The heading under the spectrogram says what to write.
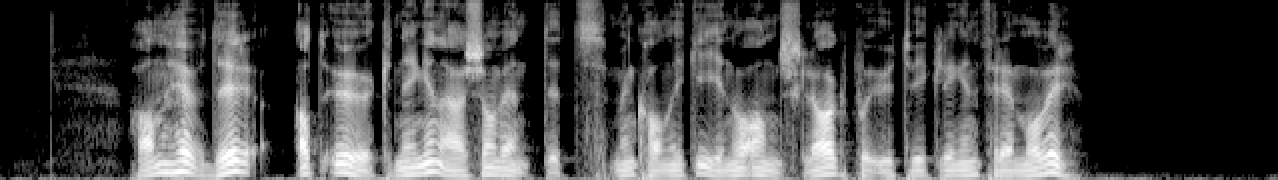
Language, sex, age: Norwegian, male, 48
